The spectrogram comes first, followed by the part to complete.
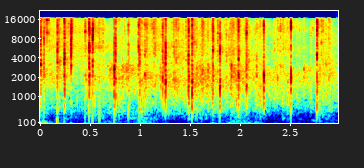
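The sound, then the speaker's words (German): A theatre audience applauds steadily at the start of a stage performance, a dense patter of many hands clapping at moderate volume with no voices over it, holding even for the full few seconds. “Also vielen Dank, Applaus an euch, dass ihr da seid.”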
